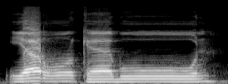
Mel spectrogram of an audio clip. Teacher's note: di sini ada huruf ra tebal. Maka ra-nya kita tebalkan, bukan yarkabun, tapi dia tebal ra-nya, yarkabun.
